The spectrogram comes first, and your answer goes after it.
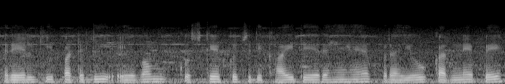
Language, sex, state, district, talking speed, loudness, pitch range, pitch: Hindi, male, Madhya Pradesh, Katni, 155 wpm, -20 LUFS, 105-115 Hz, 110 Hz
